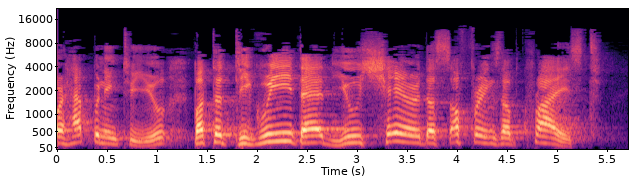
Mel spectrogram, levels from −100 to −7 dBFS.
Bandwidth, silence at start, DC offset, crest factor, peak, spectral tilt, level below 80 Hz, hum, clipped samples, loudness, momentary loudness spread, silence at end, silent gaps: 12.5 kHz; 0 s; under 0.1%; 18 dB; -2 dBFS; -4 dB/octave; -66 dBFS; none; under 0.1%; -21 LUFS; 10 LU; 0.3 s; none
